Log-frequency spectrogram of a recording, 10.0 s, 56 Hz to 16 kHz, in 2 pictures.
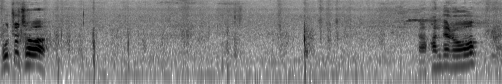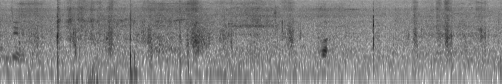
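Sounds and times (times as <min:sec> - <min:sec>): footsteps on artificial turf: 0:00.0 - 0:08.4.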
